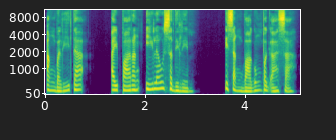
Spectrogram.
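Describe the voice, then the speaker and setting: Low-voiced woman narrating a dramatic story. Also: lively intonation, measured pace, darkish tone, dry recording, clean studio sound.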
